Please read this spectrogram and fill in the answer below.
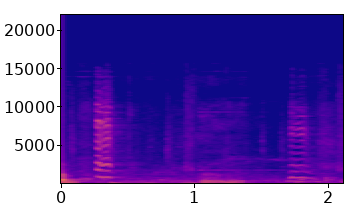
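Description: Squeaky dog toy squeaking twice, short and wavering, as a small dog bites and tugs at it: once about a quarter second in and again near the end. Background music plays under it.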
